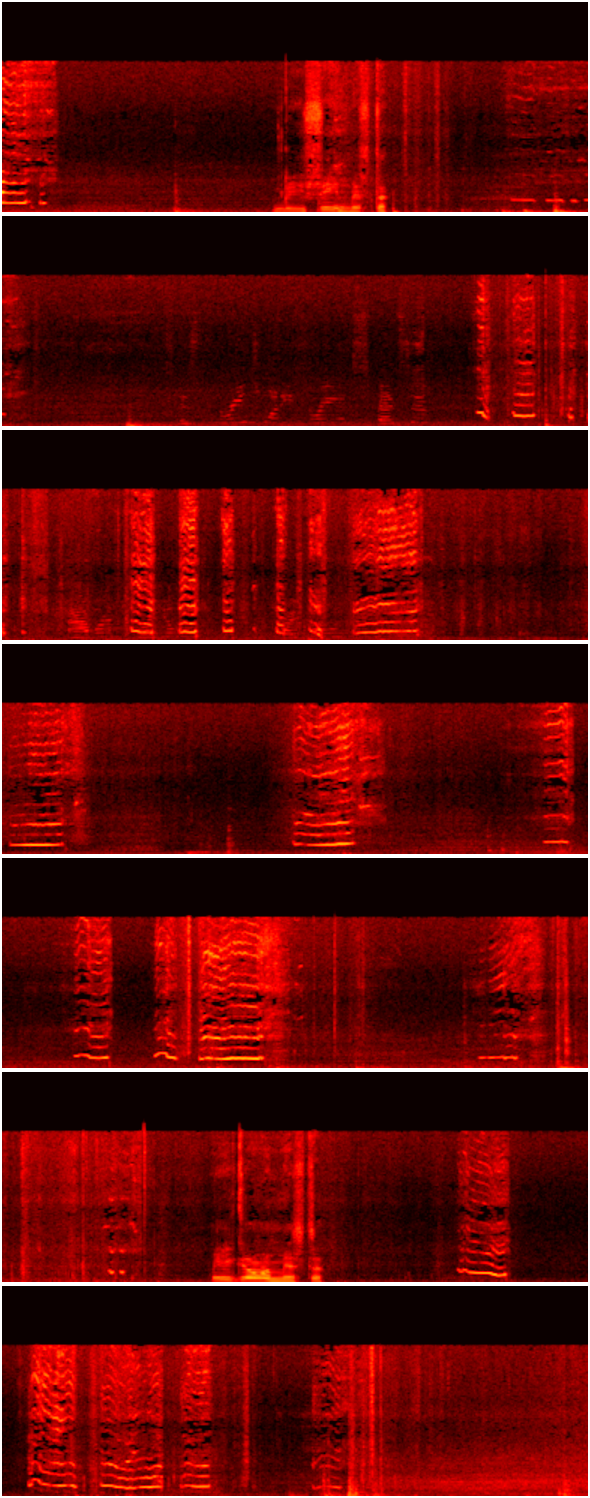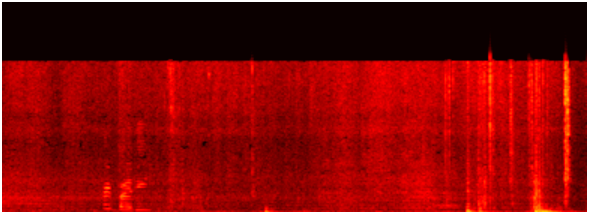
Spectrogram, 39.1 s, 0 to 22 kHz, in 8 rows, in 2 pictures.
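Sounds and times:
small dog whimpering: 0.0 - 0.5, 4.2 - 5.2, 8.8 - 13.5, 14.6 - 15.4, 17.0 - 17.9, 19.1 - 19.5, 20.1 - 22.1, 23.5 - 24.2, 25.2 - 25.7, 28.2 - 28.8, 29.5 - 32.5.

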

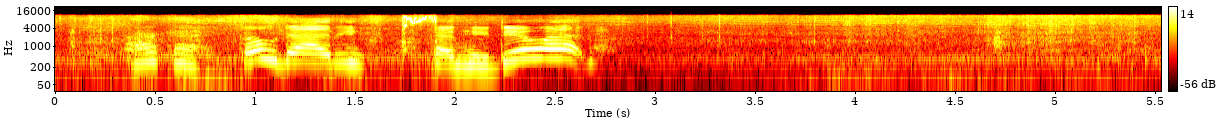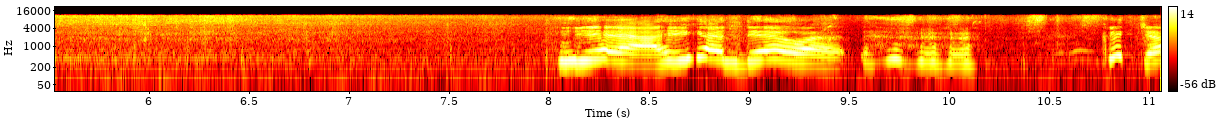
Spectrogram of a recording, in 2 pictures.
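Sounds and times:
plastic sled sliding over snow: 0.0 - 11.0.

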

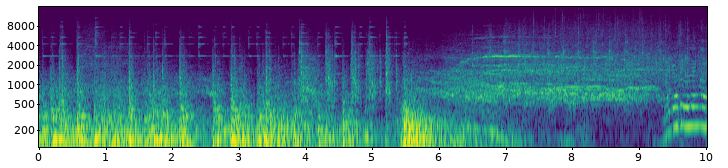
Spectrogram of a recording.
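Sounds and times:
taiko drums fast roll: 0.1 - 9.3
loud drum boom: 5.4 - 6.8
audience cheering: 5.5 - 10.0.

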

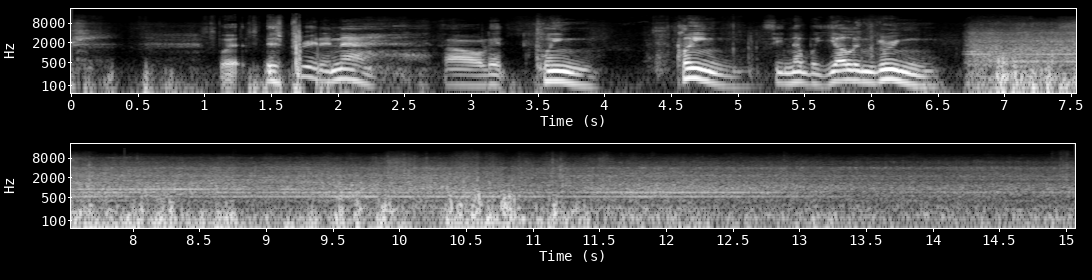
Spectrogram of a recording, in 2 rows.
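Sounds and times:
wind on microphone: 6.6 - 14.9
tractor engine whining: 6.7 - 15.0.

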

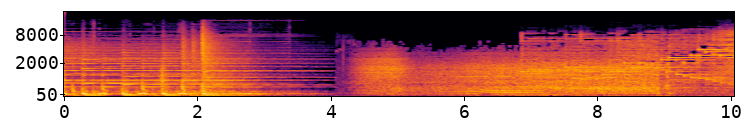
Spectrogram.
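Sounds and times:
film score music: 0.0 - 10.0
car engines and tyres on dirt: 4.1 - 9.8.

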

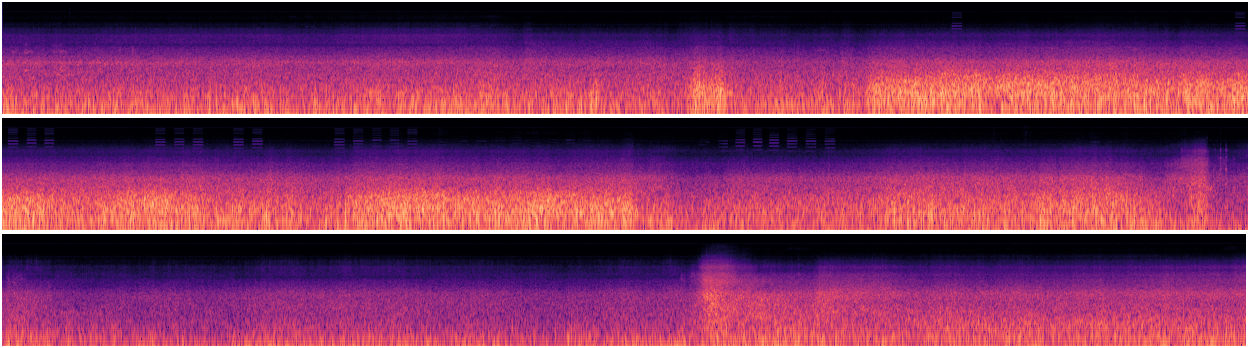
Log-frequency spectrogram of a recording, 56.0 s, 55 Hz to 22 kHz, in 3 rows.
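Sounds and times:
wind rushing over microphone: 0.0 - 56.0.

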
